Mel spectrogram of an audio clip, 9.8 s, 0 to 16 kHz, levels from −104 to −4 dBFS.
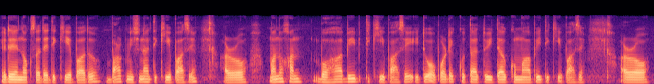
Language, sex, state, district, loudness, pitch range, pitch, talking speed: Nagamese, male, Nagaland, Kohima, -20 LUFS, 105-115 Hz, 110 Hz, 185 wpm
